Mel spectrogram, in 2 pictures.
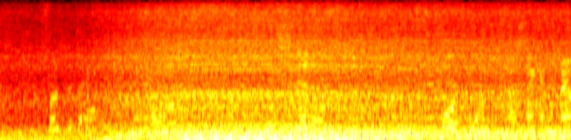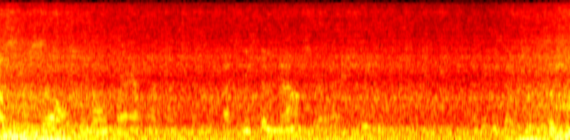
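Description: A Subaru engine with a high idle fault runs steadily nearby, with a low droning hum that rises and then settles slightly, while a person talks over it.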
